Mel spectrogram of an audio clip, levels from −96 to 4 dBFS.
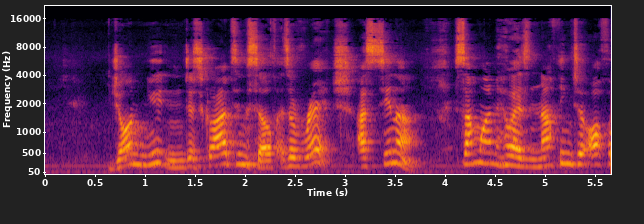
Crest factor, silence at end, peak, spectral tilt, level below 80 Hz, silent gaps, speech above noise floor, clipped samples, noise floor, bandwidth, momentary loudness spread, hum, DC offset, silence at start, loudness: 16 dB; 0 s; -2 dBFS; -2 dB/octave; -58 dBFS; none; 31 dB; under 0.1%; -50 dBFS; 16.5 kHz; 8 LU; none; under 0.1%; 0.65 s; -18 LUFS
